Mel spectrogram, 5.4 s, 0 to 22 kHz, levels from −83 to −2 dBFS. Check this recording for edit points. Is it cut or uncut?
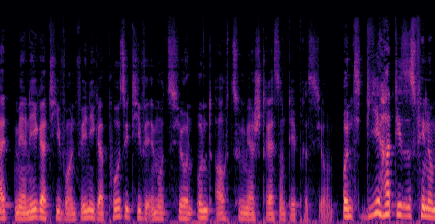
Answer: cut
